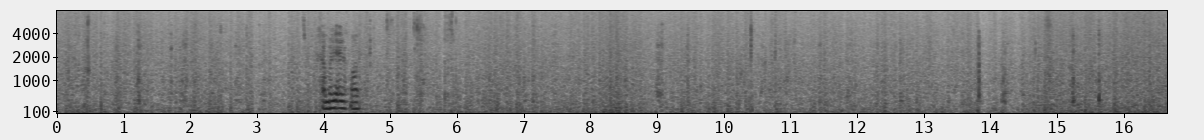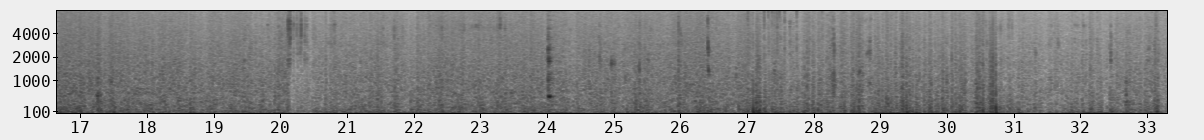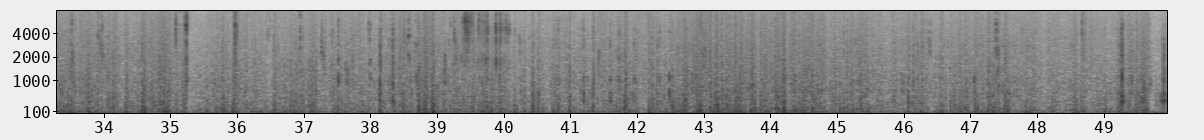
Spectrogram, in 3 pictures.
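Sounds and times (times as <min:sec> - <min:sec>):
steady hiss: 0:00.0 - 0:49.9
wet chewing mouth sounds: 0:04.6 - 0:06.1, 0:08.4 - 0:16.5, 0:19.4 - 0:43.2, 0:47.0 - 0:47.6, 0:48.6 - 0:49.9
crunching bite: 0:04.7 - 0:06.1, 0:19.4 - 0:34.4, 0:35.0 - 0:43.1
sharp crunches of biting: 0:19.8 - 0:29.4, 0:38.3 - 0:40.3.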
